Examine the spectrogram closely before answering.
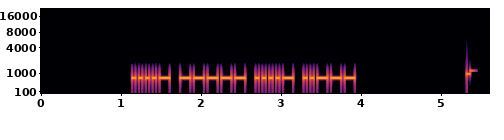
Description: Morse code, heard as a keyed tone, about 28 wpm, 700 Hz. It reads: 4042
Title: Numbers - 4-Digit 28wpm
